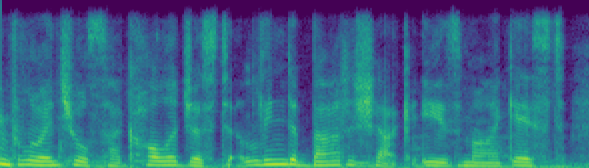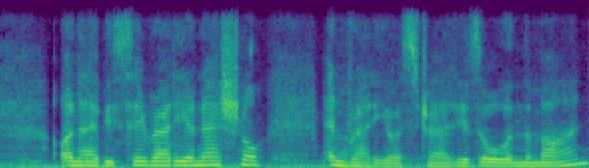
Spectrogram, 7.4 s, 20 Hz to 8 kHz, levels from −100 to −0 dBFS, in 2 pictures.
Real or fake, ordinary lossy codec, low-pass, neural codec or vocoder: fake; Opus, 64 kbps; 7.2 kHz; codec, 16 kHz, 8 kbps, FreqCodec, smaller model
